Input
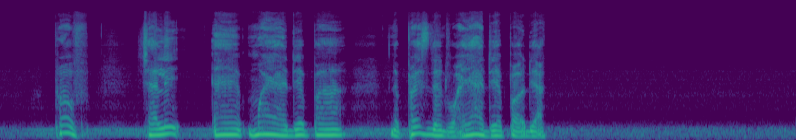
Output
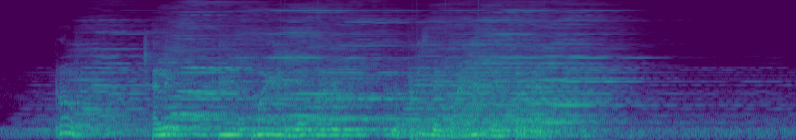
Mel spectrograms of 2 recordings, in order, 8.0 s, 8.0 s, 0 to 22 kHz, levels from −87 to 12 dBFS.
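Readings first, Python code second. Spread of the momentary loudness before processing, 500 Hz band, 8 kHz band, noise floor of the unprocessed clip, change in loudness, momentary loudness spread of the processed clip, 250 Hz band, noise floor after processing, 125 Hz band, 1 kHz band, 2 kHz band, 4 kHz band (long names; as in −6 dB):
14 LU, +5.0 dB, −8.5 dB, −54 dBFS, +2.0 dB, 13 LU, +2.5 dB, −51 dBFS, +1.0 dB, +11.5 dB, +4.5 dB, +6.0 dB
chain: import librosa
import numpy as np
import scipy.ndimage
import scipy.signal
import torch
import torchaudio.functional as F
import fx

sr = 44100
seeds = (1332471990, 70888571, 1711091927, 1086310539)

y = fx.reverse_delay(x, sr, ms=452, wet_db=-10.5)
y = scipy.signal.sosfilt(scipy.signal.butter(2, 2300.0, 'lowpass', fs=sr, output='sos'), y)
y = fx.hum_notches(y, sr, base_hz=50, count=3)
y = fx.buffer_crackle(y, sr, first_s=0.5, period_s=0.33, block=2048, kind='zero')
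y = fx.rev_shimmer(y, sr, seeds[0], rt60_s=1.1, semitones=12, shimmer_db=-2, drr_db=3.0)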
